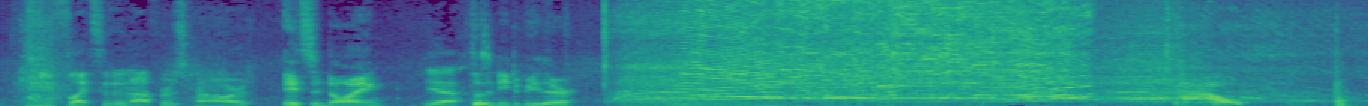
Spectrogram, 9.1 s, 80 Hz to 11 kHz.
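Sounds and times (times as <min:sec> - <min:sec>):
speech: 0:00.4 - 0:04.0
power tool grinding rust off metal: 0:04.1 - 0:09.1.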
